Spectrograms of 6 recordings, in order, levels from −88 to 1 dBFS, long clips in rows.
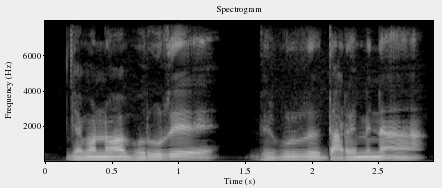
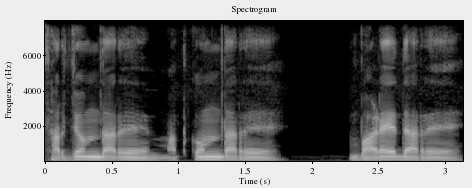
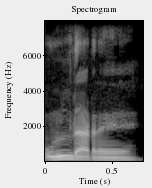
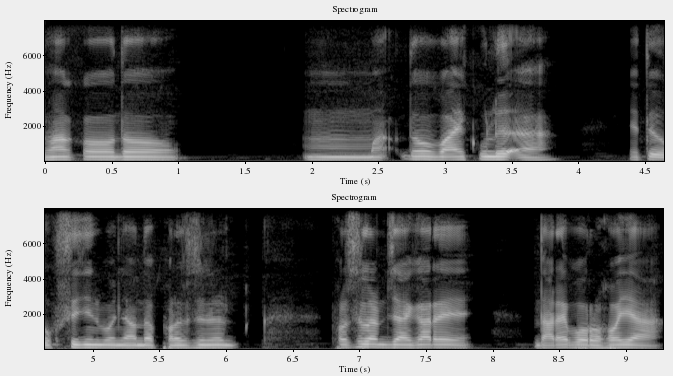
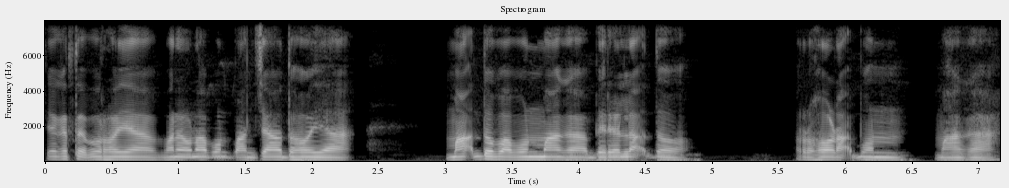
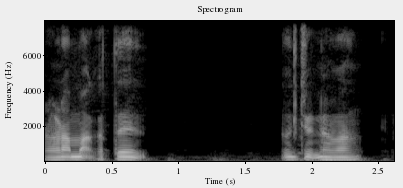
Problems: background sounds at intervals, background conversations at intervals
